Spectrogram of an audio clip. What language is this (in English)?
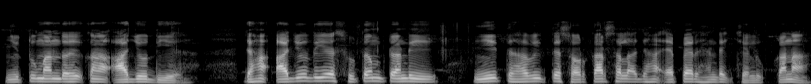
Santali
